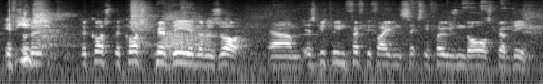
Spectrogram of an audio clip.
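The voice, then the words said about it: Scottish accent. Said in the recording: “That was a Scottish accent.”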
